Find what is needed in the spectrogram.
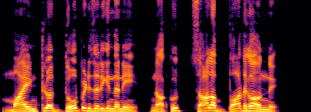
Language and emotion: Telugu, angry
